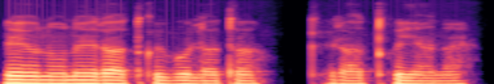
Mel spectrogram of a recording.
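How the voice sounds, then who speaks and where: A man's voice: on the low side, little pitch movement, fast, clear, resonant tone, narrow, tinny audio, close to an everyday voice. A man playing a stressed young husband who insists and reassures, sometimes flustered, in a scripted audio drama. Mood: insistent. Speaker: husband in a phone-call drama.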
